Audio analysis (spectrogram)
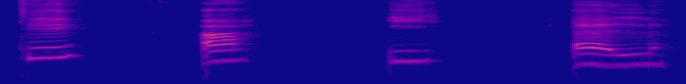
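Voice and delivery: each letter said separately with a pause; épeler lettre par lettre. Shown as a demonstration. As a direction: spell it out slowly for learners. Spelling taille letter by letter. (lettres bien détachées, une par une)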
